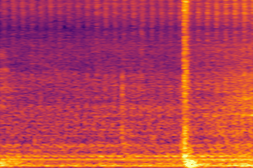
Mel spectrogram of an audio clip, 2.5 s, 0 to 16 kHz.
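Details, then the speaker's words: Dodge/Chrysler (Charger/Challenger/300-type) started after sitting unknown time, on a temporary fuel-pump connection: catches and settles into fast light valve-train ticking over idle, oil drained from the valve train, quieting as it runs. "oh it's ticking i probably should turn it off guys and check the oil right quick now don't be confused guys i don't know how long the last time this car ran uh so oil has drained from the valve train guys"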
